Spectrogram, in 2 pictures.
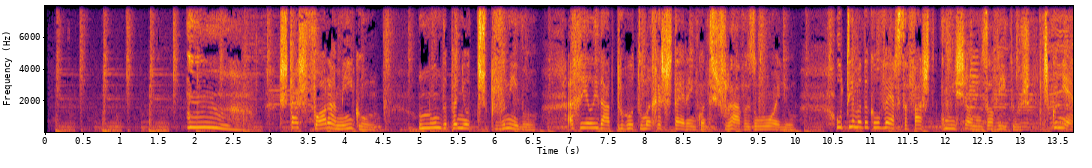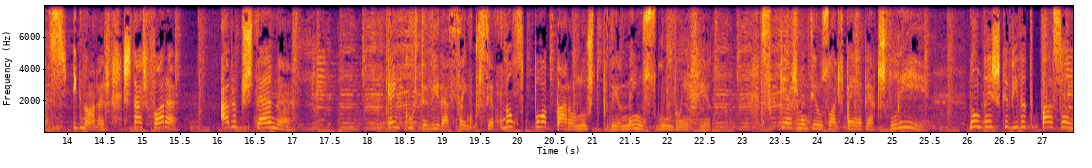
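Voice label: Portuguese; Male, 20s-30s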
